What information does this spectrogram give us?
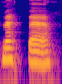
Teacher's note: mətbə sözündə ən-in biri düşür, biri də uzanır · Vurğu sözünün son hecasındadır.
